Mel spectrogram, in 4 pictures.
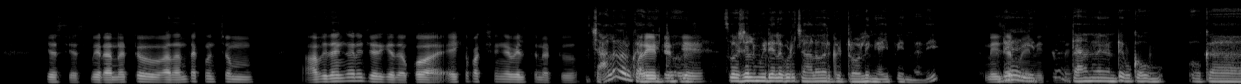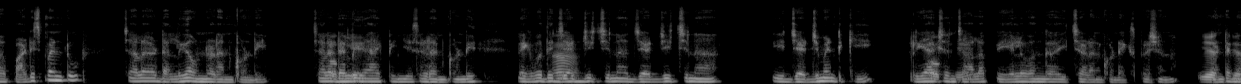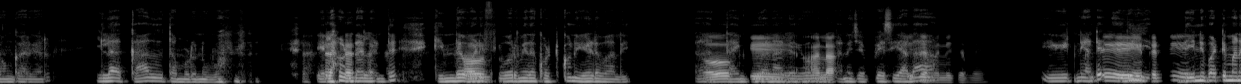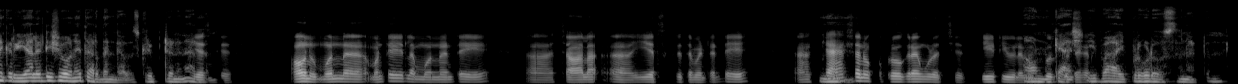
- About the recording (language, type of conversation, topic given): Telugu, podcast, రియాలిటీ షోలు నిజంగానే నిజమేనా?
- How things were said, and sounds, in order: in English: "యెస్ యెస్"; in English: "సోషల్ మీడియాలో"; other background noise; giggle; in English: "యాక్టింగ్"; in English: "జడ్జ్"; in English: "జడ్జ్"; in English: "జడ్జిమెంట్‌కి రియాక్షన్"; in English: "ఎక్స్ప్రెషన్"; in English: "యెస్ యెస్"; giggle; chuckle; in English: "ఫ్లోర్"; in English: "థాంక్ యూ"; in English: "రియాలిటీ షో"; in English: "స్క్రిప్ట్"; in English: "యెస్ యెస్"; in English: "ఇయర్స్"; in English: "ప్రోగ్రామ్"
